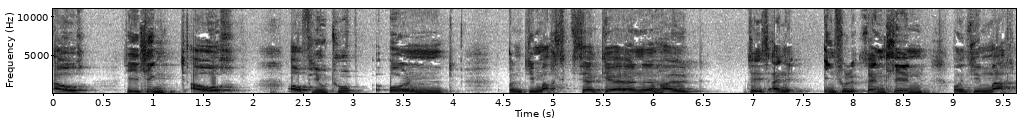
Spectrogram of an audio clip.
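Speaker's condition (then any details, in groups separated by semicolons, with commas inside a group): Down syndrome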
